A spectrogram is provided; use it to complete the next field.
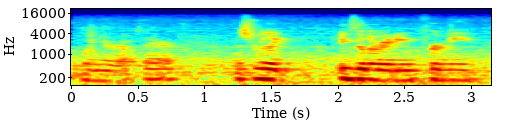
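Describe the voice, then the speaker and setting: There is noticeable background noise. A woman talks over it. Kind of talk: interview answer. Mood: warm, enthusiastic.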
